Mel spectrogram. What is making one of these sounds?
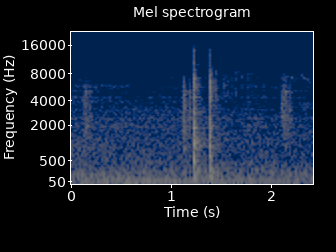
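A plate is set down on a table with a clink.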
